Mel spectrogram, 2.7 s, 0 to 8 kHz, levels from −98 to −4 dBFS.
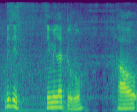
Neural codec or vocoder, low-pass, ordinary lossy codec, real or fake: codec, 16 kHz, 4.8 kbps, FACodec; 7.2 kHz; none; fake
